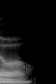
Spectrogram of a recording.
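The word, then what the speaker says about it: août: 8 pronounced OO.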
